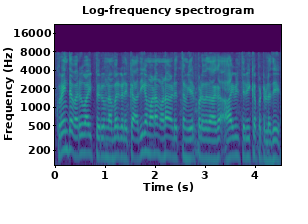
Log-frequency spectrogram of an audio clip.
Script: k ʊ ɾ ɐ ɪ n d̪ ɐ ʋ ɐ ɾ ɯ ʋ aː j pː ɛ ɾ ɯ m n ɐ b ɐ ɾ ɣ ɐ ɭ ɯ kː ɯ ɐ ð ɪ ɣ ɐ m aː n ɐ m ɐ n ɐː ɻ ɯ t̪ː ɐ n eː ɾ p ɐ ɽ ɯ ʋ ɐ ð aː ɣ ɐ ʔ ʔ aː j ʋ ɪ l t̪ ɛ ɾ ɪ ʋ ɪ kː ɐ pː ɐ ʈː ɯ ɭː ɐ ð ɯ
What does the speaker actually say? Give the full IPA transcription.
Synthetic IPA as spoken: k ʊ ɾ ɐ ɪ n d̪ ɐ ʋ ɐ ɾ ɯ ʋ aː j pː ɛ ɾ ɯ m n ɐ b ɐ ɾ ɣ ɐ ɭ ɯ kː ɯ ɐ ð ɪ ɣ ɐ m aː n ɐ m ɐ n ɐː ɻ ɯ t̪ː ɐ m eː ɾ p ɐ ɽ ɯ ʋ ɐ ð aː ɣ ɐ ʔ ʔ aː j ʋ ɪ l t̪ ɛ ɾ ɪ ʋ ɪ kː ɐ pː ɐ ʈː ɯ ɭː ɐ ð ɯ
